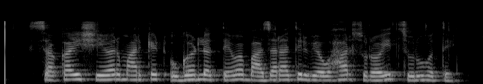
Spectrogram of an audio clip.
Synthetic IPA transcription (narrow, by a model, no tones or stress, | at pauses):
səkaiːɕejəɾmaɾkeʈuɡʱəɽlət̪ːeʋ̤abad͡zaɾat̪iːlʋjəʋɦaɾsuɾəiːt̪suɾuːɦot̪e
